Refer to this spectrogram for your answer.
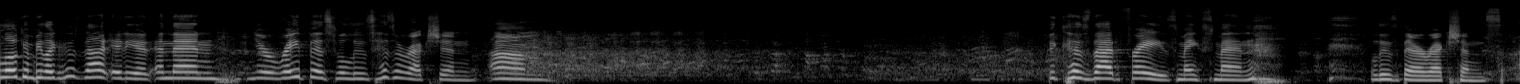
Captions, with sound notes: and be like, "Who's that idiot?" And then your rapist will lose his erection, (audience laughs) because that phrase makes men lose their erections.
